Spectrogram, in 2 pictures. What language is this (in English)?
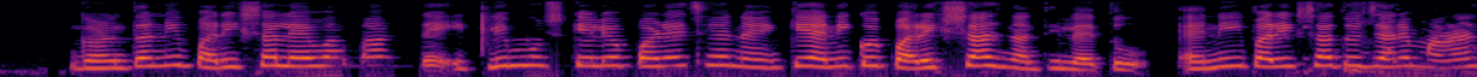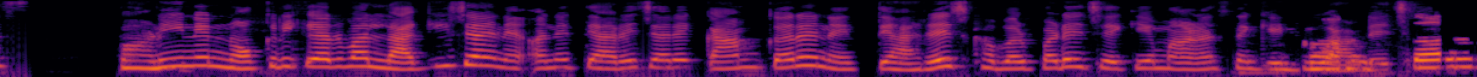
Gujarati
